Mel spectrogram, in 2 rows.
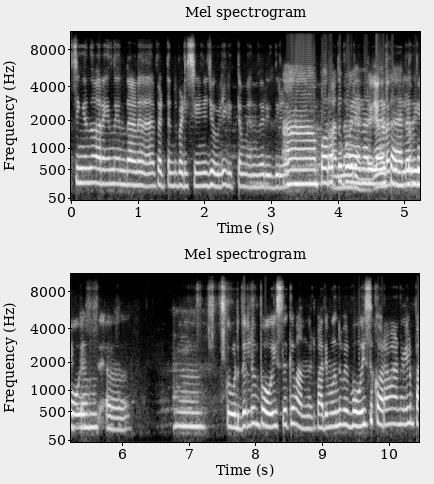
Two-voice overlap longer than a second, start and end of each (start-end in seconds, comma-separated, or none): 3.9-5.5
